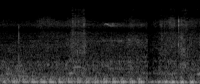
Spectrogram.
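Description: A motor vehicle engine running: a low, rapidly pulsing hum.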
